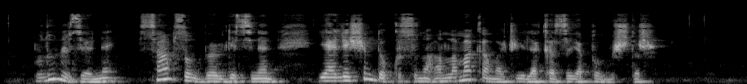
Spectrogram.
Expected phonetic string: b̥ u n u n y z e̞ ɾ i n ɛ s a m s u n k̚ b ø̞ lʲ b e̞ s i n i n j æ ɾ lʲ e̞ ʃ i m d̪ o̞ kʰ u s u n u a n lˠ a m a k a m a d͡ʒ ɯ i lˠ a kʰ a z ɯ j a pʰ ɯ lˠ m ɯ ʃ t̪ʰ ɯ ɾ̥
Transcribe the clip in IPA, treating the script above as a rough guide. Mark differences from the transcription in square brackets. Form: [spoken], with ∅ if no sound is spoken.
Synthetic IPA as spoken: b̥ u n u n y z e̞ ɾ i n ɛ s a m s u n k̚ b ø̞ lʲ [ɟ] e̞ s i n i n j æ ɾ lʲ e̞ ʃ i m d̪ o̞ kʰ u s u n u a n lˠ a m a k a m a d͡ʒ ɯ [j] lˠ a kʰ a z ɯ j a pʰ ɯ lˠ m ɯ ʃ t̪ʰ ɯ ɾ̥

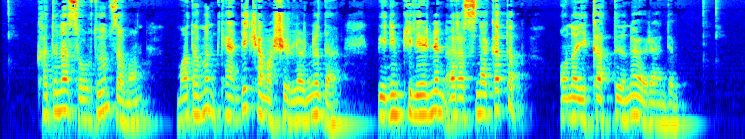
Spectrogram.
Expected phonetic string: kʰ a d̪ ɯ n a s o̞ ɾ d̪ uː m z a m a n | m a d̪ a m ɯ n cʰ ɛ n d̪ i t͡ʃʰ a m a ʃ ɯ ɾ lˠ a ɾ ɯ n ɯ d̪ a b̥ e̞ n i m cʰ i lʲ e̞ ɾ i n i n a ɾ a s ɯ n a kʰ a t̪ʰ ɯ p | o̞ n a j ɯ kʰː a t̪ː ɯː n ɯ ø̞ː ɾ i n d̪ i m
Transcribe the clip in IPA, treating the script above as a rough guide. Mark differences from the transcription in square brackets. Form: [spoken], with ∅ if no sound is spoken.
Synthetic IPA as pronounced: kʰ a d̪ ɯ n a s o̞ ɾ d̪ uː m z a m a n | m a d̪ a m ɯ n cʰ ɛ n d̪ i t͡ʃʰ a m a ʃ ɯ ɾ lˠ a ɾ ɯ n ɯ d̪ a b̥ e̞ n i m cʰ i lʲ e̞ ɾ i n i n a ɾ a s ɯ n a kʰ a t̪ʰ ɯ p | o̞ n a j ɯ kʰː a t̪ː ɯː n ɯ ø̞ː ɾ [æ] n d̪ i m

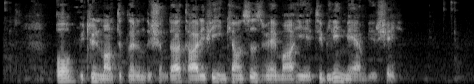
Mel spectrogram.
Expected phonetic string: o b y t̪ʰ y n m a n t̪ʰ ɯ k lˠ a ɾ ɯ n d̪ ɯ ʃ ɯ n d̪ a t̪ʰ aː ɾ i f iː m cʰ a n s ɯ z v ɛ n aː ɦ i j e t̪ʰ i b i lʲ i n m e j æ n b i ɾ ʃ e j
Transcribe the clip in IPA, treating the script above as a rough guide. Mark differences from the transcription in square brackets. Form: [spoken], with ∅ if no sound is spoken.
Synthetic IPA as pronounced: o b y t̪ʰ y n m a n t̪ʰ ɯ k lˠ a ɾ ɯ n d̪ ɯ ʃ ɯ n d̪ a t̪ʰ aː ɾ i f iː m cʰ a n s ɯ z v ɛ [m] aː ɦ i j e t̪ʰ i b i lʲ i n m e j æ n b i ɾ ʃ e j

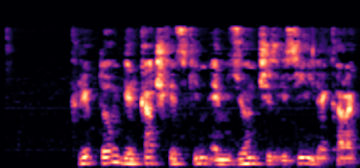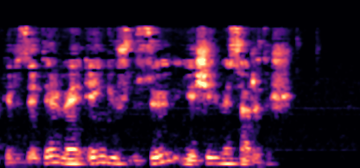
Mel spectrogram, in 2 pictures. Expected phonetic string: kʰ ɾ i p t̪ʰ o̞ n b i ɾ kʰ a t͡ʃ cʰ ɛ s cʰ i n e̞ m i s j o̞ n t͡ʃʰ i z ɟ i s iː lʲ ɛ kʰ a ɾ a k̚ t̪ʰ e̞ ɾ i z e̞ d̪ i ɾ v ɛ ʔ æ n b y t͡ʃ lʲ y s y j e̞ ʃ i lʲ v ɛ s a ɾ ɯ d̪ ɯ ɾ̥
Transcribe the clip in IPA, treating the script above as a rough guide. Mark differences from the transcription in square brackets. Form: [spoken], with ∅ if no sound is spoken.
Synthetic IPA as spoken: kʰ ɾ i p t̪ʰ o̞ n b i ɾ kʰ a t͡ʃ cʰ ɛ s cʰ i n e̞ m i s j o̞ n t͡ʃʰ i z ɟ i s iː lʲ ɛ kʰ a ɾ a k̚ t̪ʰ e̞ ɾ i z e̞ d̪ i ɾ v ɛ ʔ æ n [ɟ] y t͡ʃ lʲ y s y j e̞ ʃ i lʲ v ɛ s a ɾ ɯ d̪ ɯ ɾ̥

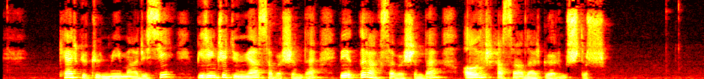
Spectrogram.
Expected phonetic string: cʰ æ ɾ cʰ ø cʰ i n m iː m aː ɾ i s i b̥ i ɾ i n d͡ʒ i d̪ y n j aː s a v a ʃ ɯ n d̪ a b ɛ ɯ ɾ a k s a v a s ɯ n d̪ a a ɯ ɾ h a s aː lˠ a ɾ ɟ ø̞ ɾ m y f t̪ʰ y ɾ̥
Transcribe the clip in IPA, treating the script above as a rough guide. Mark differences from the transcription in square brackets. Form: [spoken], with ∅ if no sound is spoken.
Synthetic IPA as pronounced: cʰ æ ɾ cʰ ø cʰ [y] n m iː m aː ɾ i s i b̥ i ɾ i n d͡ʒ i d̪ y n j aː s a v a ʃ ɯ n d̪ a [v] ɛ ɯ ɾ a k s a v a [ʃ] ɯ n d̪ a a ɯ ɾ h a s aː lˠ a ɾ ɟ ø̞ ɾ m y [ʃ] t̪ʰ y ɾ̥

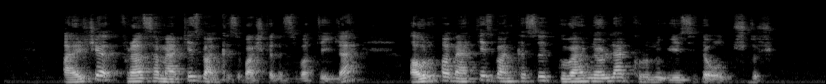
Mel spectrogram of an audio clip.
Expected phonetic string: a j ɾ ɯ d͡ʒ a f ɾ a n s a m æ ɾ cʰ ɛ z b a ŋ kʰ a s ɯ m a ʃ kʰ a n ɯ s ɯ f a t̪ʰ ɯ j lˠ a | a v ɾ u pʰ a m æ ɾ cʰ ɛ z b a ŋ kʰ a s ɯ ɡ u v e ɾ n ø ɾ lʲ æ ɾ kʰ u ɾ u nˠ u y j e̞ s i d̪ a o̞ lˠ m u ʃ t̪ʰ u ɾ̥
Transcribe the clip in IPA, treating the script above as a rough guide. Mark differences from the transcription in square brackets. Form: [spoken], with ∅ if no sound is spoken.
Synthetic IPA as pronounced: a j ɾ ɯ d͡ʒ a f ɾ a n s a m æ ɾ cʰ ɛ z b a ŋ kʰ a s ɯ [b] a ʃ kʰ a n ɯ s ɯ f a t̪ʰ ɯ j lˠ a | a v ɾ u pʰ a m æ ɾ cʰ ɛ z b a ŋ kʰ a s ɯ ɡ u v [æ] ɾ n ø ɾ lʲ æ ɾ kʰ u ɾ u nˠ u y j e̞ s i d̪ [ɛ] o̞ lˠ m u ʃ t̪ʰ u ɾ̥

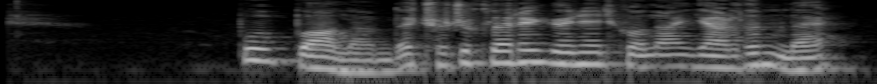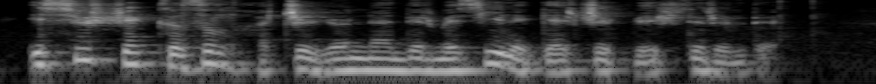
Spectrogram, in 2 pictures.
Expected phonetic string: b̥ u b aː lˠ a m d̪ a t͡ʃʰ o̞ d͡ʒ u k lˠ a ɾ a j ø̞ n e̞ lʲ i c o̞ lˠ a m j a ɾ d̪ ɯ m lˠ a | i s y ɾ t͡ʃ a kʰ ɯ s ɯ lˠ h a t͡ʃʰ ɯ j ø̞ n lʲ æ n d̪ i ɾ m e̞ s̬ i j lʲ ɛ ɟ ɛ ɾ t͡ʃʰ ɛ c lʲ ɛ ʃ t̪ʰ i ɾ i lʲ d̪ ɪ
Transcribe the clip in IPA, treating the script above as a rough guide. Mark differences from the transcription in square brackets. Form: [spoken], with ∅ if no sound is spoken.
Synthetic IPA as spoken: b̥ u b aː lˠ a m d̪ a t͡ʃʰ o̞ d͡ʒ u k lˠ a ɾ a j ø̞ n e̞ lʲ i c o̞ lˠ a [n] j a ɾ d̪ ɯ m lˠ a | i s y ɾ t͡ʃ [ɛ] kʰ ɯ [z] ɯ lˠ h a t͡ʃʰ ɯ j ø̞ n lʲ æ n d̪ i ɾ m e̞ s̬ i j lʲ ɛ ɟ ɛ ɾ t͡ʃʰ ɛ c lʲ ɛ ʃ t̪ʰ i ɾ i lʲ d̪ ɪ

